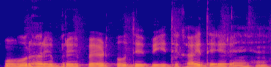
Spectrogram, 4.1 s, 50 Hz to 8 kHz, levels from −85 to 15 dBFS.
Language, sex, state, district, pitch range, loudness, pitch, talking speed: Hindi, male, Rajasthan, Jaipur, 110-120 Hz, -17 LUFS, 115 Hz, 145 wpm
